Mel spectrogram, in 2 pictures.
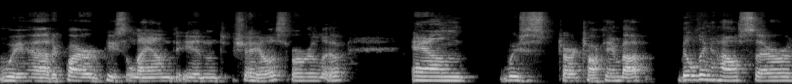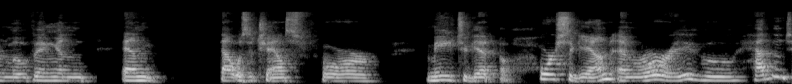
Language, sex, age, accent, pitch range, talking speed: English, female, 60-79, American, 160-190 Hz, 150 wpm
